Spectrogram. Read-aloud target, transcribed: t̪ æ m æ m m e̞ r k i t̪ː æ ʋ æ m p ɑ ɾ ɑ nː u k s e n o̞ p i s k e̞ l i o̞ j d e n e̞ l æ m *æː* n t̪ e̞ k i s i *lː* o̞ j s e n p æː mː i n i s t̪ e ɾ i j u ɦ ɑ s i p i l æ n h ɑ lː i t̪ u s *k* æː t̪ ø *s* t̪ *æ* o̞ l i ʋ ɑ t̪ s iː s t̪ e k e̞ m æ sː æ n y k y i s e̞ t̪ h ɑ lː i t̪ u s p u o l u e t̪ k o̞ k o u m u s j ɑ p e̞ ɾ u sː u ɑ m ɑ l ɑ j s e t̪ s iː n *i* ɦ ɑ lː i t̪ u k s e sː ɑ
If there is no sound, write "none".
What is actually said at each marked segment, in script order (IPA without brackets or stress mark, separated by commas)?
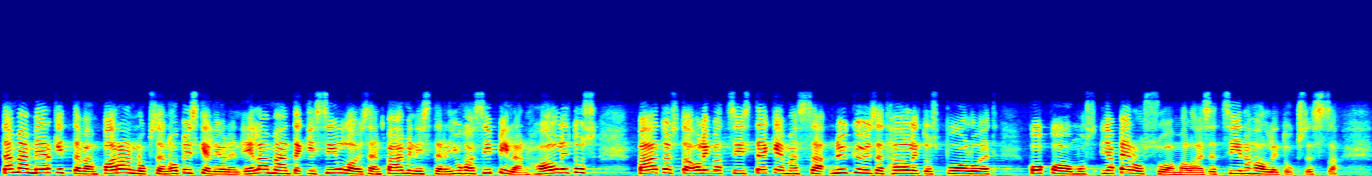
æː, lː, p, s, æ, æ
